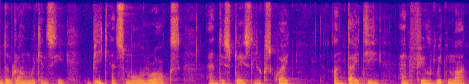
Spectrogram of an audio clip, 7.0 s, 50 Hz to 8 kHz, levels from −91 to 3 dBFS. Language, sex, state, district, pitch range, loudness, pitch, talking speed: English, male, Nagaland, Kohima, 95-100 Hz, -21 LUFS, 95 Hz, 160 wpm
